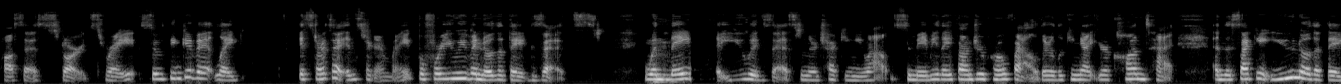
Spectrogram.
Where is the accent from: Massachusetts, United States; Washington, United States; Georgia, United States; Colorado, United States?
Washington, United States; Seattle; I'm from Seattle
